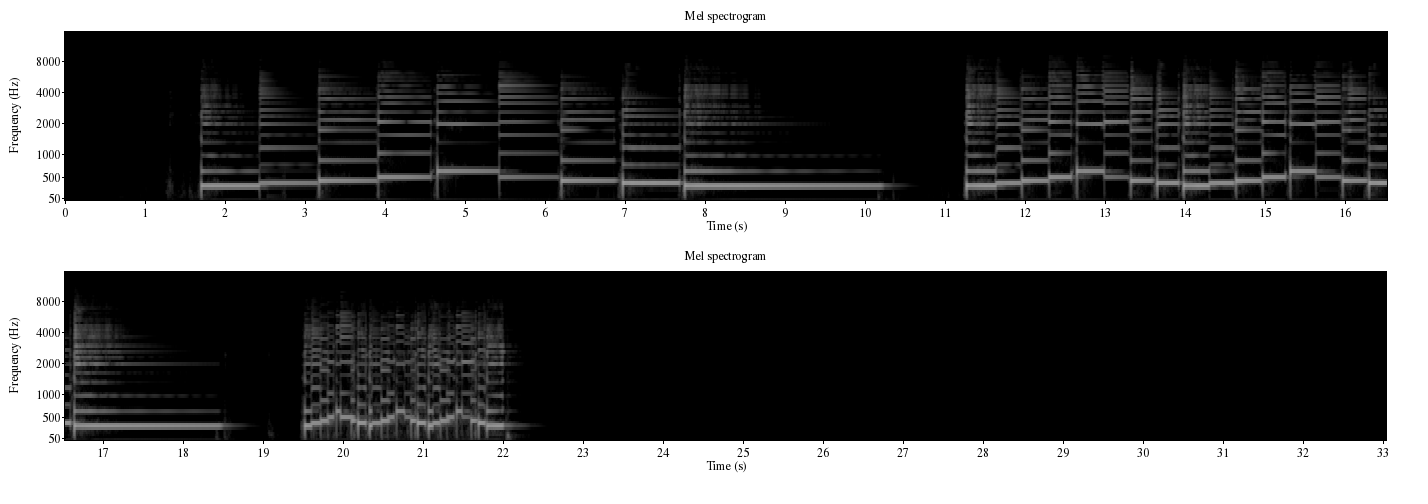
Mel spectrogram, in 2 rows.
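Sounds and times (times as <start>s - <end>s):
three-string guitar sweep picking lick in A minor seventh: 1.7s - 10.2s, 11.3s - 18.5s, 19.5s - 22.2s.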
